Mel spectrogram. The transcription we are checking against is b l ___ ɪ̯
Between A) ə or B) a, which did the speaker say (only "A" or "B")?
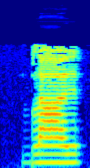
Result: B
